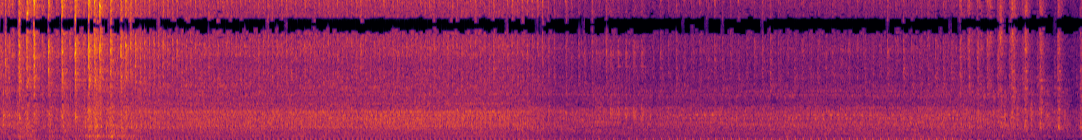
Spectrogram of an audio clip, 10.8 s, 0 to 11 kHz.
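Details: John Deere L110 with single-cylinder Kohler Command engine, in for no-start traced to sheared flywheel key: steady, even idle beat with no popping or missing, settling to a slightly different speed midway; running normally.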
